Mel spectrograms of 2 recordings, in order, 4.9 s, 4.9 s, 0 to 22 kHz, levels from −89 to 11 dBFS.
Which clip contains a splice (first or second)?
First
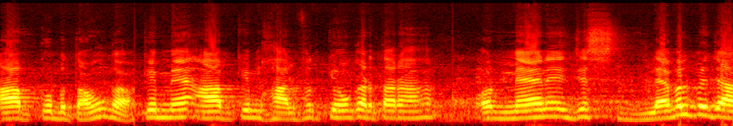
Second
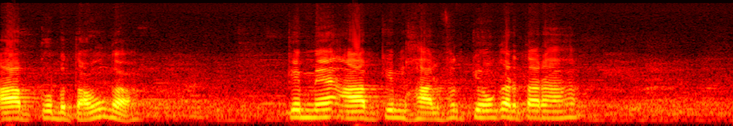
first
